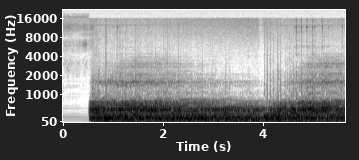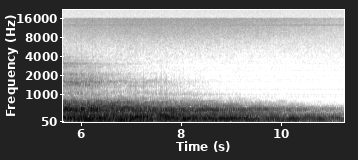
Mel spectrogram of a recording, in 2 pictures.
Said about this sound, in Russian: Их изобразит тебе уже знакомый шумовой ударный инструмент — барабан гром.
